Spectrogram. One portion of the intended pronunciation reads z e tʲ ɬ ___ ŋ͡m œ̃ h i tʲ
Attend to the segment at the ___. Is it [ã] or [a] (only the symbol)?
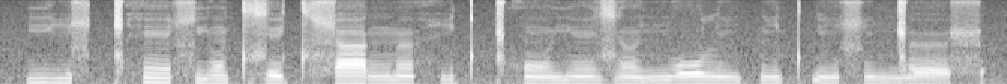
a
